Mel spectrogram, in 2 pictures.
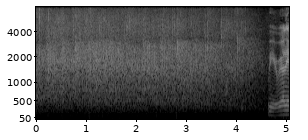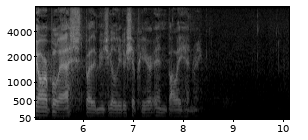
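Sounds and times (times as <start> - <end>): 
audience applause for the band: 0.0 - 4.6
speech: 4.6 - 8.4.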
